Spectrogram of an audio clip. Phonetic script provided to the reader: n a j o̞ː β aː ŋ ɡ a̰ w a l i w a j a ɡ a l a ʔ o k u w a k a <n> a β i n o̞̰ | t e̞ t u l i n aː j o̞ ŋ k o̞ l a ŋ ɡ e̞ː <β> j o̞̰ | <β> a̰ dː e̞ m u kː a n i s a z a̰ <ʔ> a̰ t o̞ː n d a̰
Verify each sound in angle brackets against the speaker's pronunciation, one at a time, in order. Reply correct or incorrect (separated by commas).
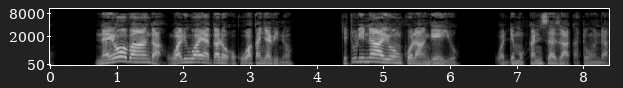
incorrect, incorrect, incorrect, incorrect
